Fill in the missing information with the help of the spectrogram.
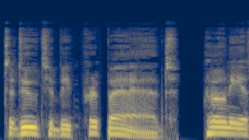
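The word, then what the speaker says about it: Honea: do to be prepared honia said into the cameras his comments seemed to have the desired effect in his third year as Sheriff honia rhymes with Tony has become something of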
